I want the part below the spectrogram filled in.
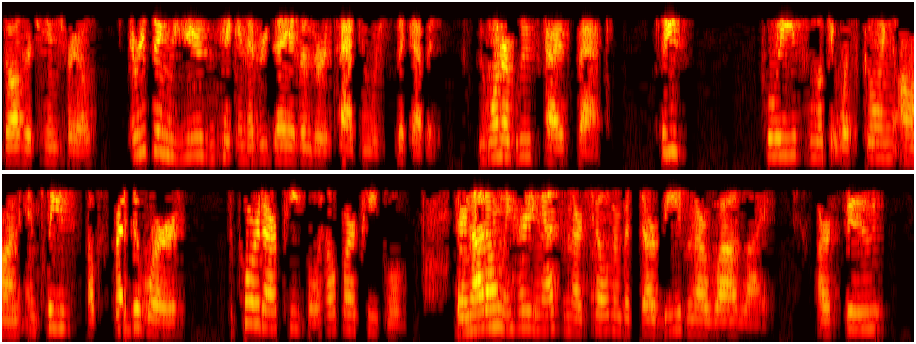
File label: voice message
